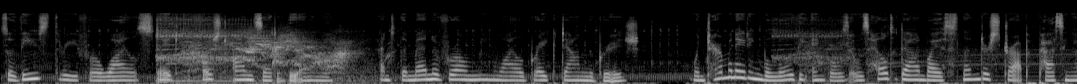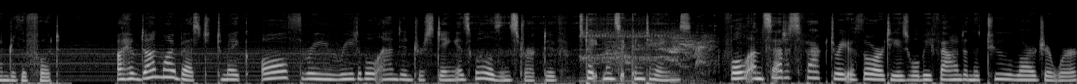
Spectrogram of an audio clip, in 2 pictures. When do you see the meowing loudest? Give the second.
3 s.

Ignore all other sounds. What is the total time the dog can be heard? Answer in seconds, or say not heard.
not heard.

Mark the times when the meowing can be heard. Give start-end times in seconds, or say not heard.
1.6-4.0, 7.7-8.6, 16.6-18.0.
